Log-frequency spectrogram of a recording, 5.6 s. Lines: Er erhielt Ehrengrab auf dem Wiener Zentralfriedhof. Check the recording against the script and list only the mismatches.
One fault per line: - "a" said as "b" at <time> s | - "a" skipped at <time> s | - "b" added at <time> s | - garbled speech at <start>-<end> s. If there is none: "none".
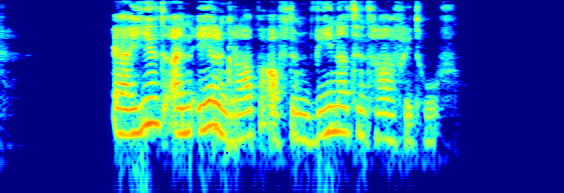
- "ein" added at 1.7 s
